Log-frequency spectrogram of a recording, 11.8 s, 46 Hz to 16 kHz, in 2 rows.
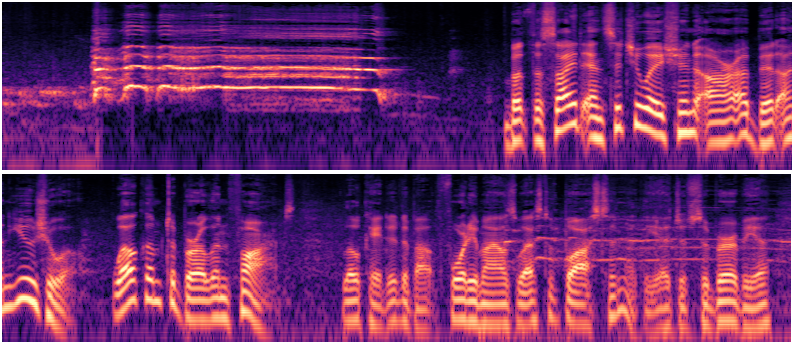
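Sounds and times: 
rooster crowing on a farm: 0.7 - 3.0, 9.6 - 11.8
speech: 3.8 - 11.8.

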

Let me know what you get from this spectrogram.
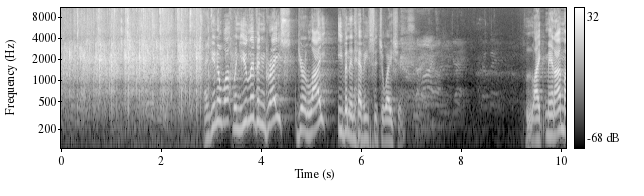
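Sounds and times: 
crowd clapping: 0.0 - 4.5
speech: 2.9 - 7.0, 9.3 - 10.1.

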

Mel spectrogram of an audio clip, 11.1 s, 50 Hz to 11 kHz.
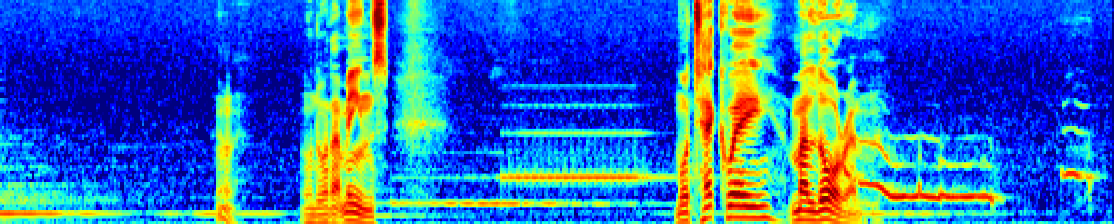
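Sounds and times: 
speech: 2.2 - 2.5, 3.1 - 4.2, 6.8 - 8.8
unneutered male dog howling: 4.4 - 6.8, 8.5 - 11.1
unneutered male dog whining: 8.6 - 11.1.

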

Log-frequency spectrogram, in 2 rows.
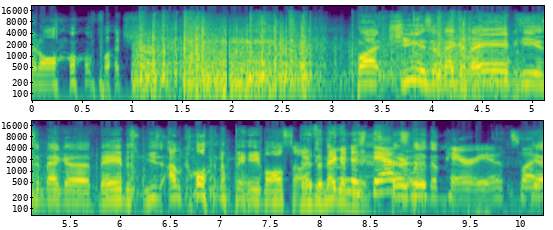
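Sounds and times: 
laughter: 0.0 - 1.2, 6.3 - 9.2
speech: 0.0 - 2.5, 3.2 - 10.2
fireworks crackling and popping: 1.0 - 9.0.

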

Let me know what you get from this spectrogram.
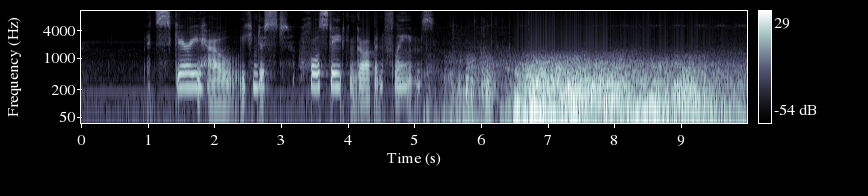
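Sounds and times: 
speech: 1.1 - 6.2
deep loud thunder rumbling from nearby lightning: 5.3 - 9.9.

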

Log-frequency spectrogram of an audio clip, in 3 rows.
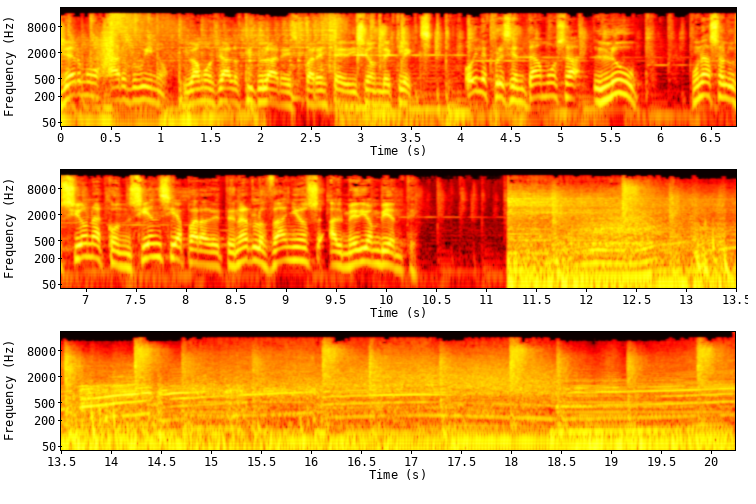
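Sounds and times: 
speech: 0.0 - 10.4
Lamborghini Huracán Evo sports car engine revving through gear shifts: 11.2 - 20.2.

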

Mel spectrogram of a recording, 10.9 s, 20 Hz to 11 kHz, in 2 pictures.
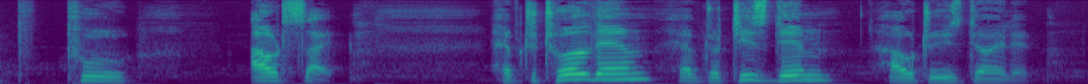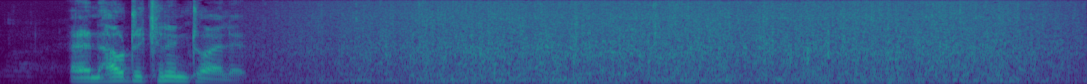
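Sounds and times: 
speech: 0.1 - 6.9
heavy rain: 6.6 - 10.8.

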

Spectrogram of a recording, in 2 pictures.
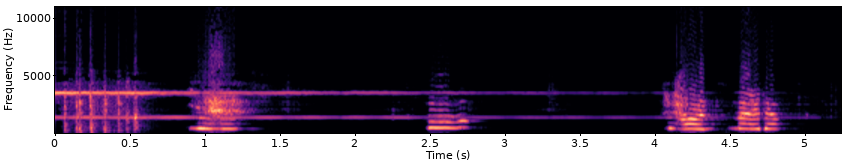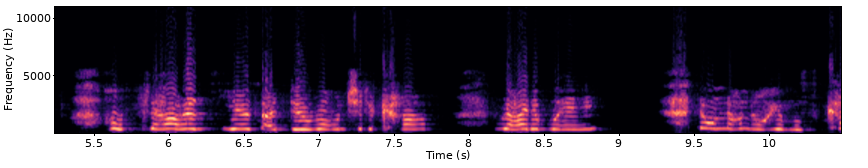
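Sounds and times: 
old-fashioned telephone bell ringing: 0.0 - 5.0
speech: 5.8 - 10.4.

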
